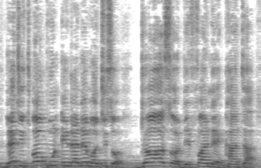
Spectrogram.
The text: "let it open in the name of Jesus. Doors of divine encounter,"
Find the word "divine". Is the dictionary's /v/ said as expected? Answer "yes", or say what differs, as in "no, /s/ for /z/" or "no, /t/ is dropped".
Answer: no, /f/ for /v/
